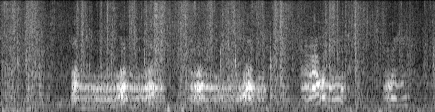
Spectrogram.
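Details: A Staffordshire Bull Terrier in the UK pulling on a tree gives strained, tonal whining growls in short bursts over rustling noise.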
